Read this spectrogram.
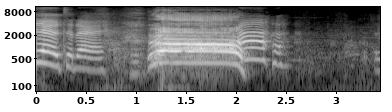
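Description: A young man shouts with his mouth wide open, very close.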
